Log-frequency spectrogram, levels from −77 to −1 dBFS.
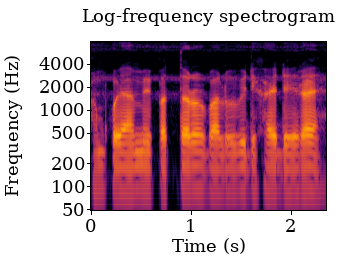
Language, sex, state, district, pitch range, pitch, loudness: Hindi, male, Arunachal Pradesh, Lower Dibang Valley, 90-95 Hz, 95 Hz, -21 LUFS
